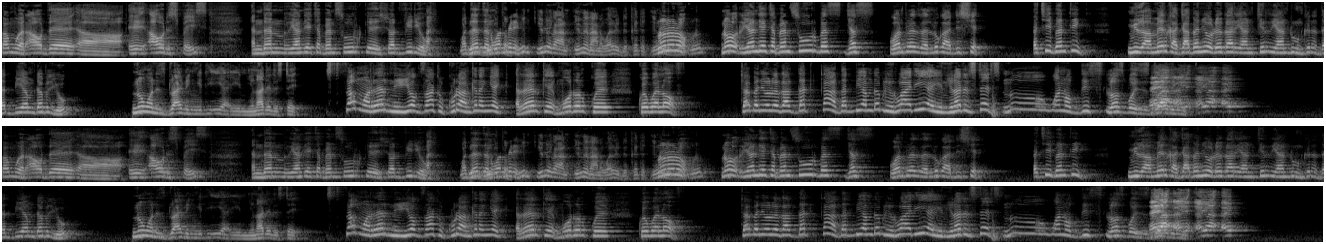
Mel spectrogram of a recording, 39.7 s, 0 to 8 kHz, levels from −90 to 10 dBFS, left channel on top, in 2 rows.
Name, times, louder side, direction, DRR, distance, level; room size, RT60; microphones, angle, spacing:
voice 1, 0.0-6.4 7.0-7.8 9.8-10.3 10.8-13.0 13.3-14.6 15.5-16.2 16.9-20.8 21.8-24.2 25.0-29.9 30.9-37.3, left 5 dB, 80° left, 0.6 m, -31 dB
voice 2, 6.9-10.5, left 2 dB, 25° left, 0.4 m, -38 dB
voice 3, 37.0-38.3, right 3 dB, 70° right, 1.1 m, -27 dB
12.0 x 6.3 x 8.5 m
head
